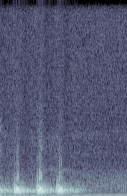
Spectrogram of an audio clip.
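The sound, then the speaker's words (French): Three knocks on a bedroom door in a quick, even rhythm, dull and mid-pitched, followed by a short quiet stretch with no voices. “Il frappa à la porte.”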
